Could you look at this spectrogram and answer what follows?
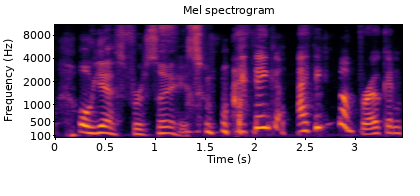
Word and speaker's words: Versace: It's Versace, dick. But he wasn't saying you fucking idiot. He's like, it's pronounced Versace.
